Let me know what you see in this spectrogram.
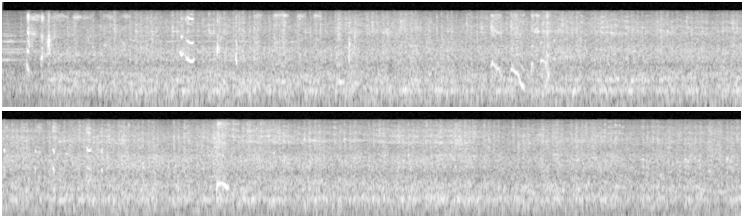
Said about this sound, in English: let's hear a diesel train real quick while we wait for Snellman to call in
